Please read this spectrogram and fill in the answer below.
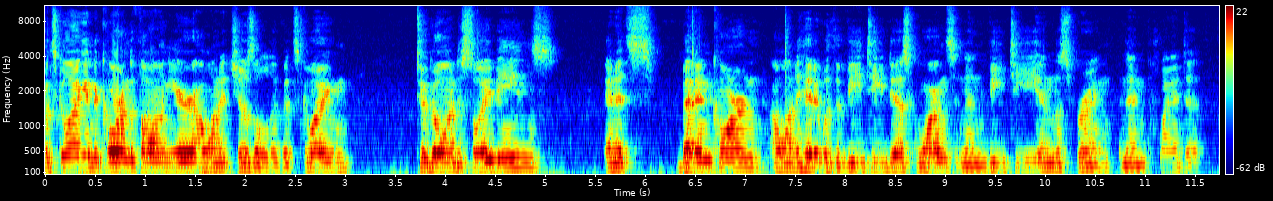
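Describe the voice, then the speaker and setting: A man speaks at a moderate pace. His pitch variation is ordinary. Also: fairly high pitch for a man. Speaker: farmer. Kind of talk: casual chat. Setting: livestream. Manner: loud.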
